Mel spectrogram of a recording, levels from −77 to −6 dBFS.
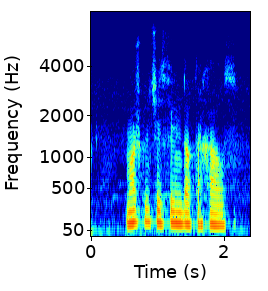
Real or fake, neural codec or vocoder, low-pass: fake; vocoder, 44.1 kHz, 80 mel bands, Vocos; 7.2 kHz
